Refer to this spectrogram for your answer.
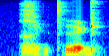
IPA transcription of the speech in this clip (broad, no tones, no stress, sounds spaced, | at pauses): ʁ e̤ ɖ tʰ ɨ ɖ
